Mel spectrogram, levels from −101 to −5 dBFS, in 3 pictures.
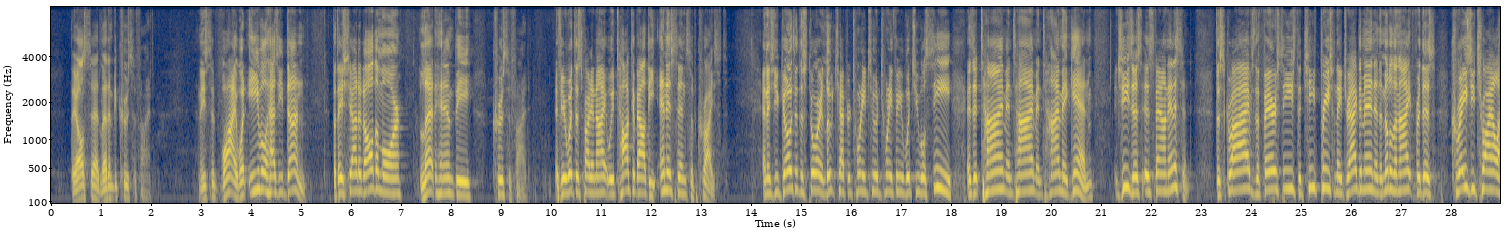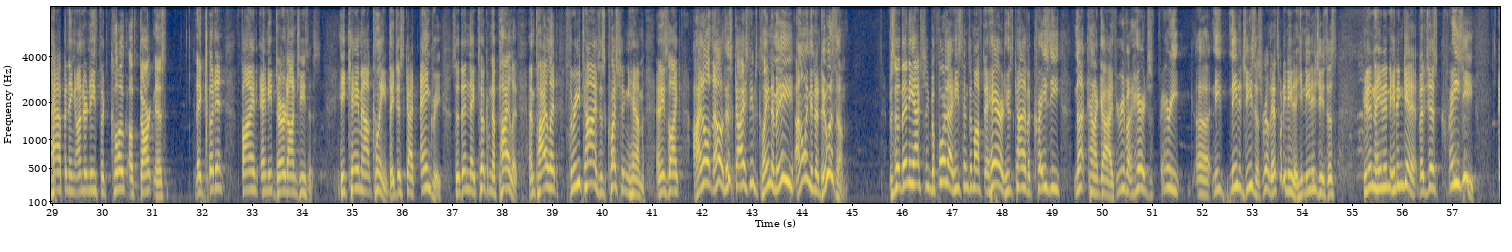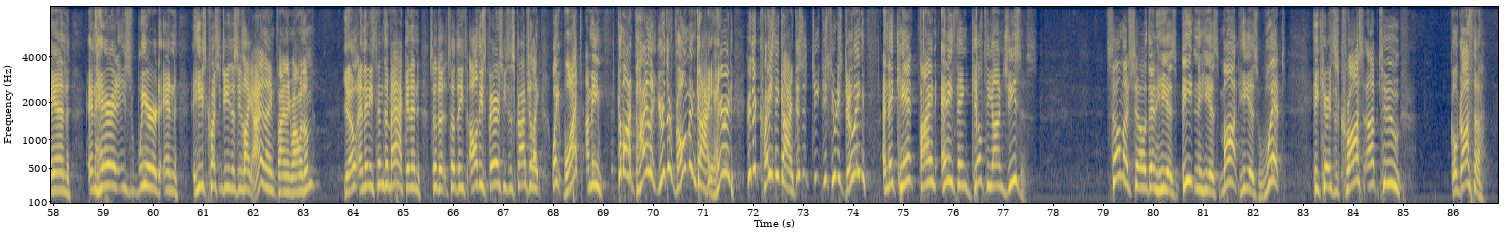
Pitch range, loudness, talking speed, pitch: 195-265 Hz, -16 LUFS, 195 wpm, 225 Hz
